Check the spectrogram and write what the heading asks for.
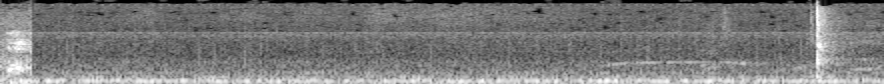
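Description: Handheld hair dryer running steadily, a low motor hum under a soft rush of air.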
